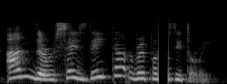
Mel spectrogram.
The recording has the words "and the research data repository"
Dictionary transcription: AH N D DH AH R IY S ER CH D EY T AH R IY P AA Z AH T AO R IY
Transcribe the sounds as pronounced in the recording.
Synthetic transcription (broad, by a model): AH N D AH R S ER S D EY T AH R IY P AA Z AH T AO R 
